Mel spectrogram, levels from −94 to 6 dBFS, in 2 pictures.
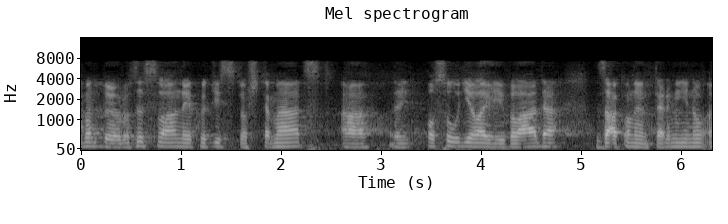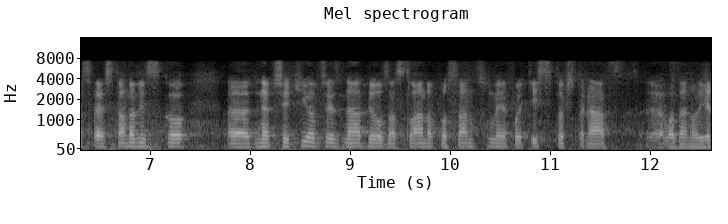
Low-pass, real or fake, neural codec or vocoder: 7.2 kHz; fake; codec, 16 kHz, 1.1 kbps, Voila-Tokenizer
